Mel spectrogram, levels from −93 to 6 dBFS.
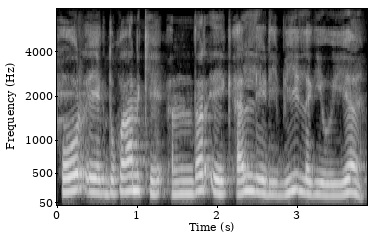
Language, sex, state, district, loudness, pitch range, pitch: Hindi, male, Uttar Pradesh, Saharanpur, -14 LUFS, 190-220 Hz, 200 Hz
